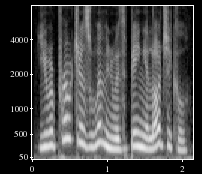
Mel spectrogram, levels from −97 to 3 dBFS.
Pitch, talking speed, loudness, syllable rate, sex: 260 Hz, 195 wpm, -13 LUFS, 6.0 syllables/s, female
